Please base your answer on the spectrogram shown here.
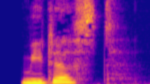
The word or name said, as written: midterst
